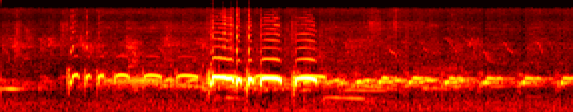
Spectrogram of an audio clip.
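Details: Zebra dove, a local bird in full song, played to draw in and stimulate other zebra doves. A short loud run of quick bubbling coos rises out of a continuous quieter trilling chorus of further doves.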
